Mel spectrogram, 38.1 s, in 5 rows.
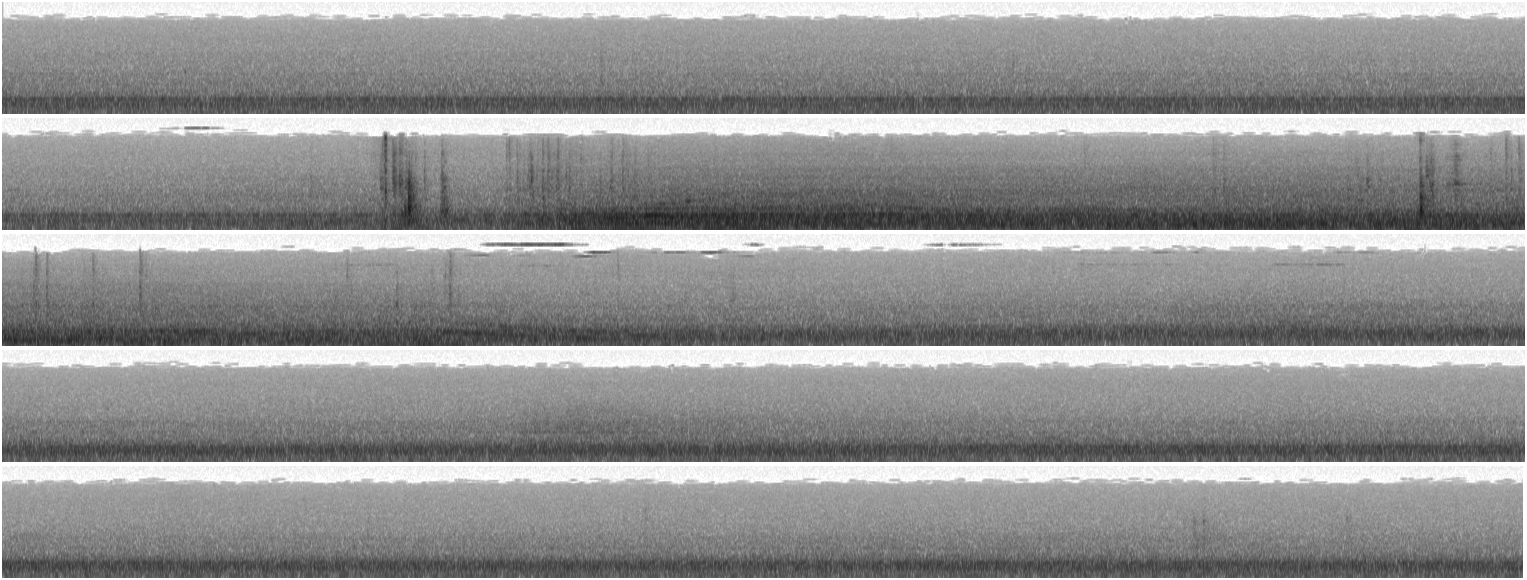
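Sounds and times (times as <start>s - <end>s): car engine accelerating: 10.0s - 24.1s
car engine idling: 13.1s - 38.0s.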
